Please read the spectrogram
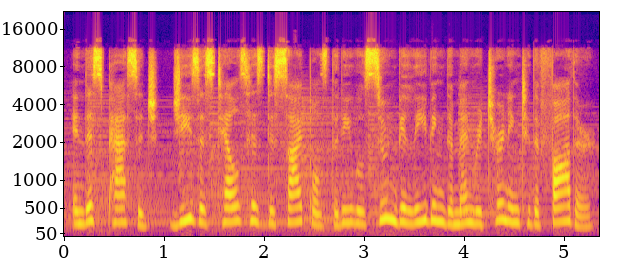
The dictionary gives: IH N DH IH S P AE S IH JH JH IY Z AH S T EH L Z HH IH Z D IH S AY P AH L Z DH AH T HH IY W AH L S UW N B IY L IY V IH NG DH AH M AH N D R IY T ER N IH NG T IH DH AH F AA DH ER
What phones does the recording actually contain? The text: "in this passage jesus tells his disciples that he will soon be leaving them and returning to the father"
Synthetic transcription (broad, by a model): IH N DH IH S P AE S IH JH JH IY Z AH S T EH L Z HH IH Z D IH S AY P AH L Z DH AH T HH IY W AH L S UW N B IY L IY V IH NG DH AH M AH N R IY T ER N IH NG T IH DH AH F AA DH ER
